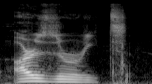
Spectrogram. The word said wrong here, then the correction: Azerite: I can't pronounce it. Azerite.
